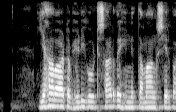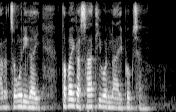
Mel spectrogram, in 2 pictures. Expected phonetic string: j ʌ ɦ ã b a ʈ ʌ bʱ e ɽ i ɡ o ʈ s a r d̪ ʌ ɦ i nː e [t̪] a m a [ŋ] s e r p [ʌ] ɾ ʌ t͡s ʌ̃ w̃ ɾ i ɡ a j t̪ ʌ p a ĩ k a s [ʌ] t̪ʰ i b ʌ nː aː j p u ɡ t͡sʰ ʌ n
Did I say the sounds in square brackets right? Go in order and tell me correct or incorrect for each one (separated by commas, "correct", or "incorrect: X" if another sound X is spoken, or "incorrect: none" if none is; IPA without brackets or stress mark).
correct, correct, incorrect: a, incorrect: a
